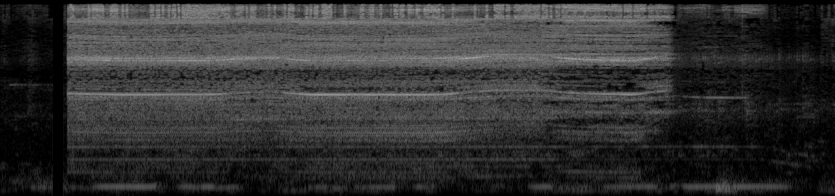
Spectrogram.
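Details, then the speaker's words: Dental implant osteotomy drilling on a bone model with initial and tapered drills, minimal-drilling technique for a self-expanding implant: high drill whine for about six seconds, then stopping, over a low hum. "These are the two drills I have used. This is initial drill. This is a tapered drill actually."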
